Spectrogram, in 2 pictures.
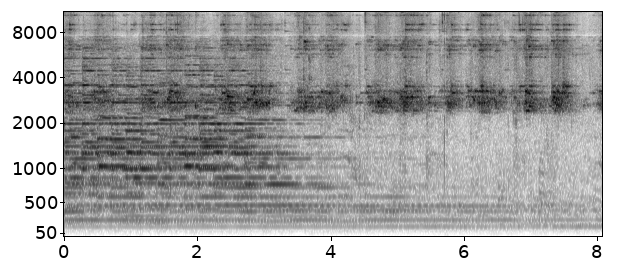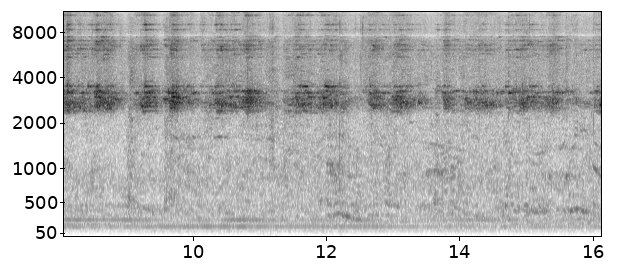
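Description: Footsteps shuffle along a paved street.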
